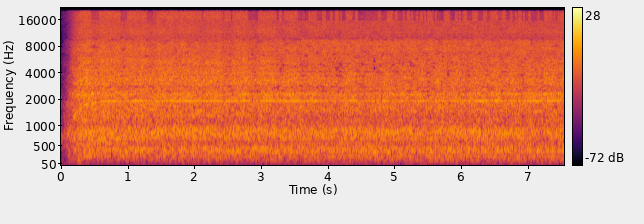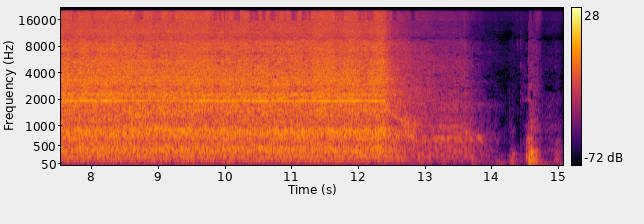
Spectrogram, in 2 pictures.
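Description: A dryer blows steadily to dry a craft project, a loud, constant whooshing hiss that lasts about twelve seconds before cutting off, followed by a few faint handling sounds.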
